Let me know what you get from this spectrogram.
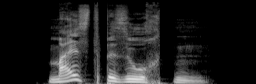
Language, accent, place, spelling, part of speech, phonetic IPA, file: German, Germany, Berlin, meistbesuchten, adjective, [ˈmaɪ̯stbəˌzuːxtən], De-meistbesuchten.ogg
- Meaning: inflection of meistbesucht: 1. strong genitive masculine/neuter singular 2. weak/mixed genitive/dative all-gender singular 3. strong/weak/mixed accusative masculine singular 4. strong dative plural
